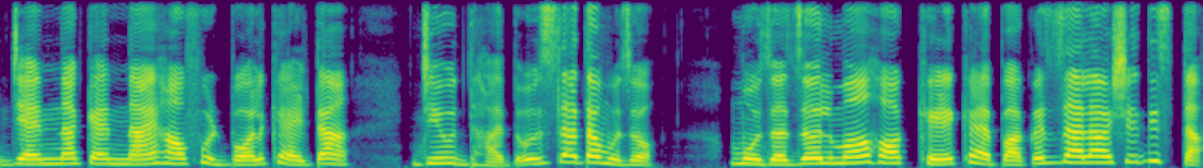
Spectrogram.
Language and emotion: Goan Konkani, happy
